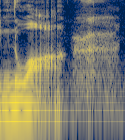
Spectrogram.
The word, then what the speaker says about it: noir: only here on Wednesday and Friday how to pronounce the word Noah Noah is a French word n o i r is actually Noah and it's a French word actually film Noir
